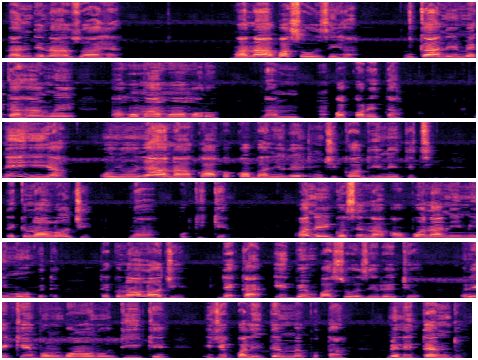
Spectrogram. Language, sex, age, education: Igbo, female, 15-29, tertiary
